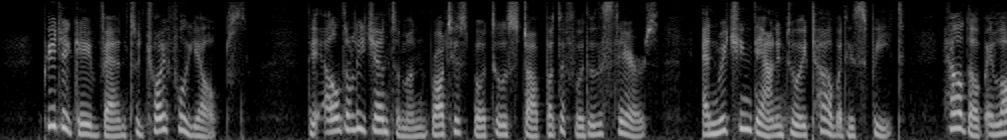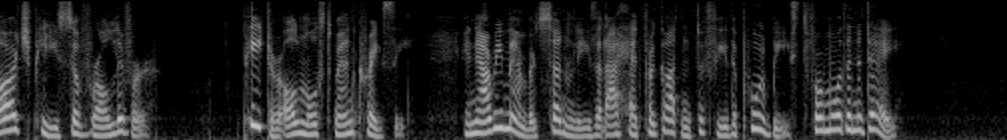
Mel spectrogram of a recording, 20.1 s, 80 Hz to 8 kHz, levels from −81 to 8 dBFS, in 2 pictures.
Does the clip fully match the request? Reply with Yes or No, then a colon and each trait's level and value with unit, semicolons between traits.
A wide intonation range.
Yes: wide, 6.7 semitones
